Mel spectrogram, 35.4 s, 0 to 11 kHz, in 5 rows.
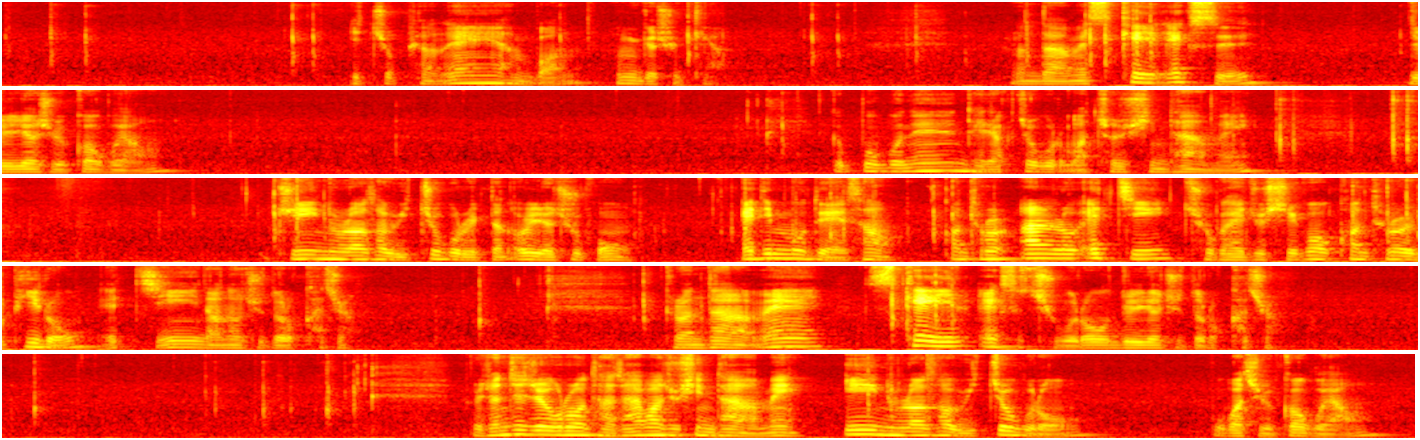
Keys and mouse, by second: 1.4 g, 3.4 s, 4.0 g, 5.4 s, 5.7 x, 10.8 g, 14.0 Tab, 14.5 middle click, 15.5 g, 15.6 z, 17.1 middle click, 17.8 Tab, 18.2 shift+middle click, 18.4 ctrl+middle click, 18.9 ctrl+r, 19.9 middle click, 24.4 alt+click, 25.7 s, 28.7 middle click, 29.2 click, 29.4 ctrl+middle click, 29.8 shift+middle click, 30.0 ctrl+middle click, 30.9 click, 31.8 middle click, 31.9 click.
